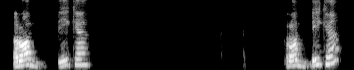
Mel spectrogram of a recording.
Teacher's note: when you say Rabb, you can feel that the vocal cord's closed. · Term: Jahar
